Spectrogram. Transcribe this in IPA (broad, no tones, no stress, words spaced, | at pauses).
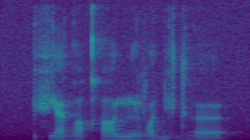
fʲaɡɔqʰɔː mʲə̃vɒbʲœ dʱœ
